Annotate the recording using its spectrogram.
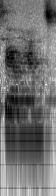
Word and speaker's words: Salience: And then I forgot to ask back at on Salient Capital V, is it Salient Capital? I feel like I'm saying it incorrectly. Salience or Salient with a T? – It's Salience, but I mean,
